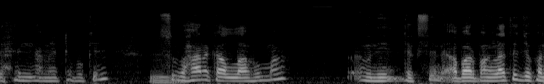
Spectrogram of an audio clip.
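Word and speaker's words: سُبْحَانَكَ اللَّهُمَّ: তাজবিদের rule হিসাবে এখানে আল্লাহুম্মার হামজা যেটা, এটা কিন্তু পড়তে হয় না, কাফ লামের সঙ্গে জয়েন্ট হয়ে সুবহানাকাল্লাহুম্মা রব্বানা ওয়া বিহামদিকা আল্লাহুম্মা ফিল্লি পড়লে তাজউদের রুলকে ফলো করা হলো।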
